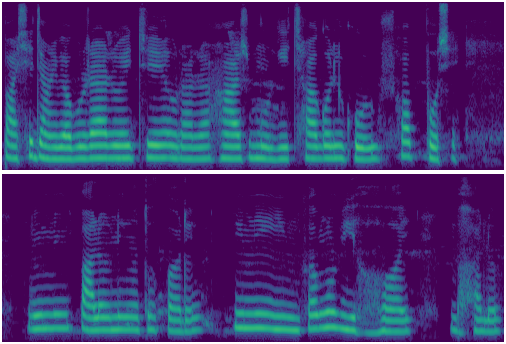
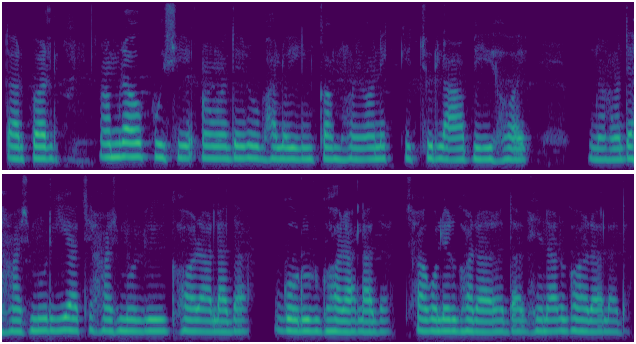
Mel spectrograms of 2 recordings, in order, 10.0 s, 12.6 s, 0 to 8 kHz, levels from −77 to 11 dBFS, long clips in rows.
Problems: none marked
